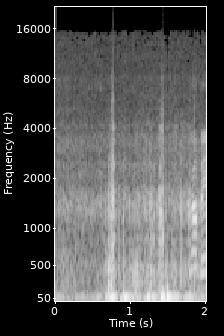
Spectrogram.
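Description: Sea waves surging over rock ledges and splashing, with several sharp slaps of water and wind rumbling on the microphone; a person's voice starts near the end.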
